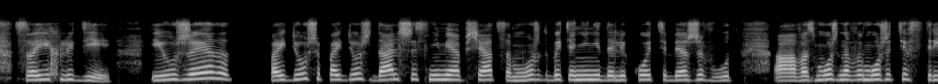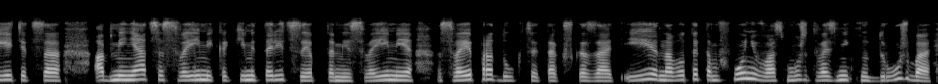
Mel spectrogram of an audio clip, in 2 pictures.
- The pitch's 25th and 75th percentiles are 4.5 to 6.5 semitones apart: No, average, 2.8 semitones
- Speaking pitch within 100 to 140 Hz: No, high, 205 Hz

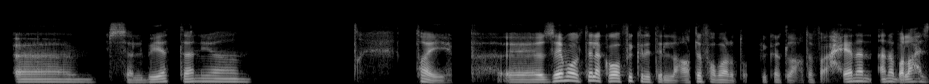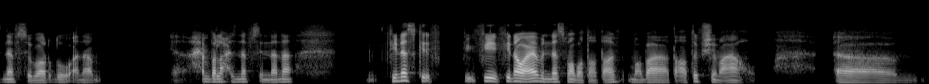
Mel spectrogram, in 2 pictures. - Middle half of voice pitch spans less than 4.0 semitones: No, average, 4.4 semitones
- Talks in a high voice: No, low, 120 Hz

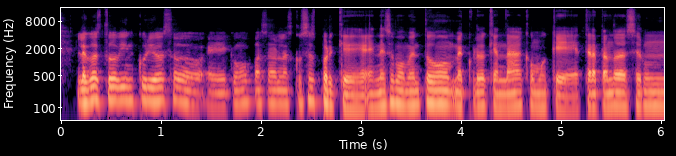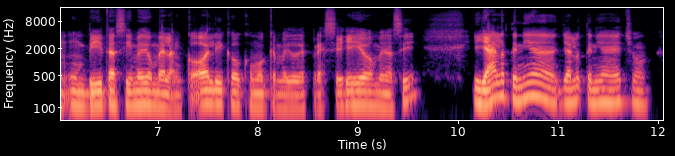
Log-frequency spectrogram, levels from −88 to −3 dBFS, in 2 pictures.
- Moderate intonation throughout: Yes, average, 3.4 semitones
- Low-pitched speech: Yes, low, 115 Hz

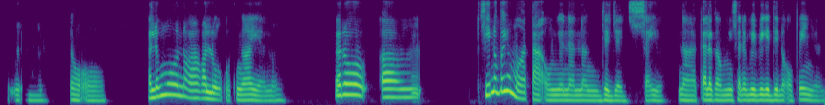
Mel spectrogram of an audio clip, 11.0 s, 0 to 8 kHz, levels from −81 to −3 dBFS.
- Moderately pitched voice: Yes, medium, 150 Hz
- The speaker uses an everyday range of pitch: No, wide, 6.8 semitones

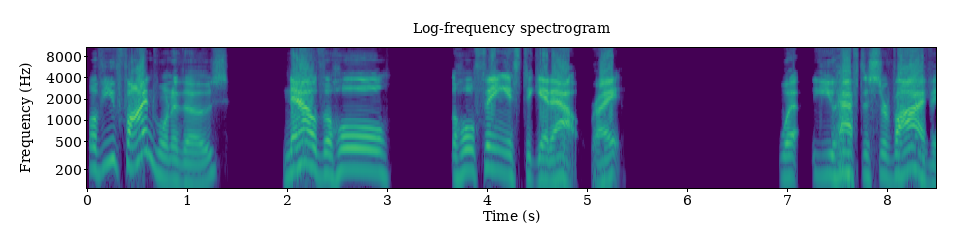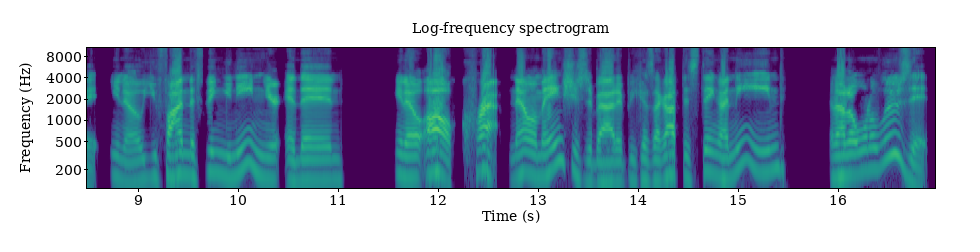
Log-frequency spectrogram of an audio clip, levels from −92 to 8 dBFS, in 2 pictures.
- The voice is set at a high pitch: No, medium, 165 Hz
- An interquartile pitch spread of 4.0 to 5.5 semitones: Yes, average, 5.0 semitones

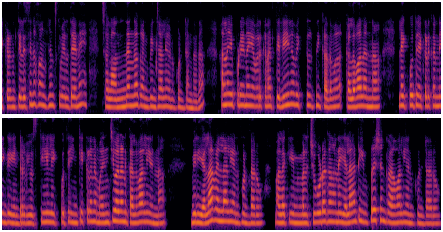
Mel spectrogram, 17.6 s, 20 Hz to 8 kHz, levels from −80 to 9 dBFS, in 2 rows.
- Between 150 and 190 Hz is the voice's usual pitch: No, high, 235 Hz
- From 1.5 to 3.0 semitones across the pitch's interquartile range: Yes, narrow, 2.6 semitones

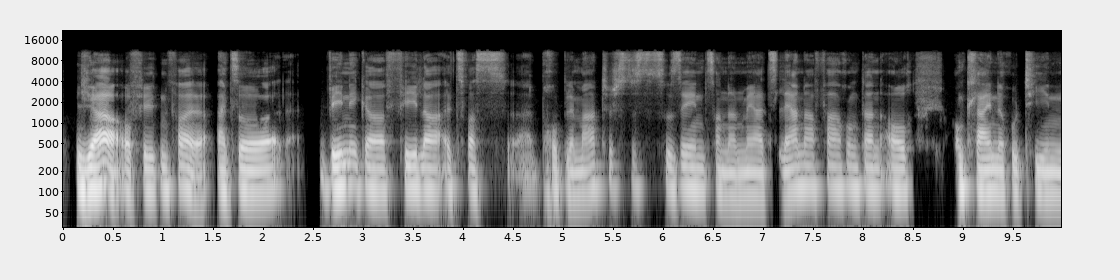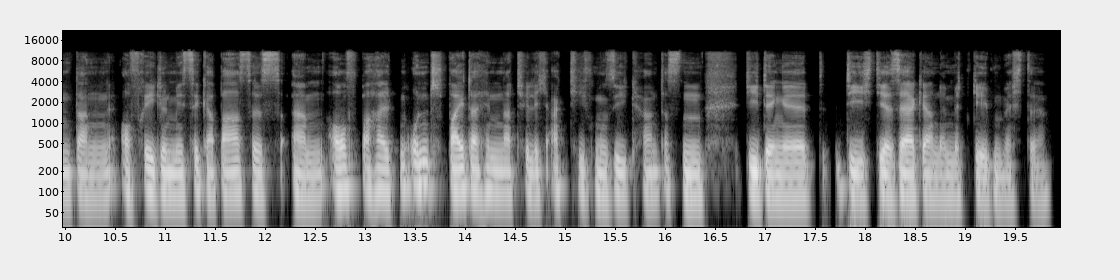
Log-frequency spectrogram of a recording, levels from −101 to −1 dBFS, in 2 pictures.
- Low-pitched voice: Yes, low, 105 Hz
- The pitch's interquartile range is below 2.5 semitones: No, average, 2.8 semitones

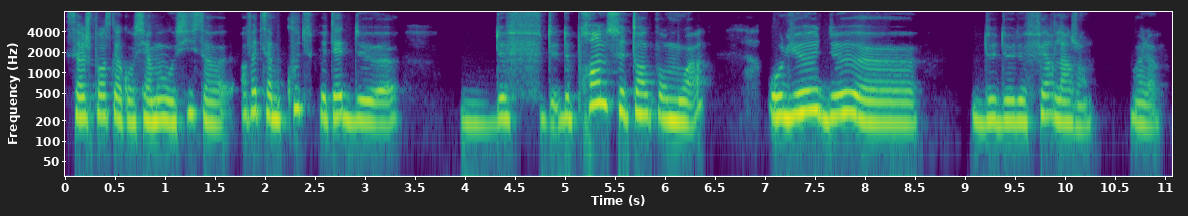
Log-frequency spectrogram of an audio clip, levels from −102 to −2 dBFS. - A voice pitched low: No, high, 210 Hz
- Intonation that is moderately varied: Yes, average, 3.7 semitones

